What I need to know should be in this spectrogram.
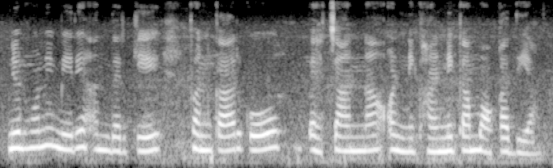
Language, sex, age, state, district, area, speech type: Urdu, female, 18-30, Uttar Pradesh, Rampur, urban, spontaneous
